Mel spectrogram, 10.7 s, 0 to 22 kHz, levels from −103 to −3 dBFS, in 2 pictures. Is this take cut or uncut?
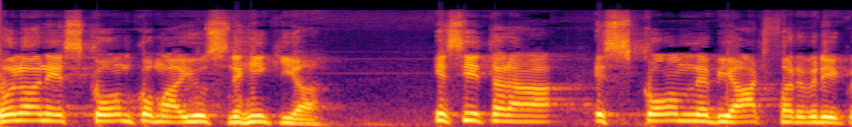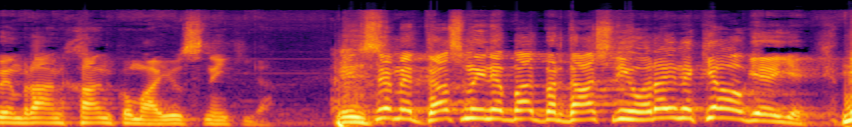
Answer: cut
